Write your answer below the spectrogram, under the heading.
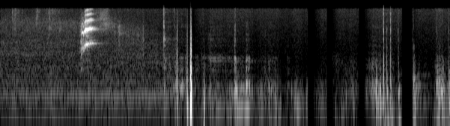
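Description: A pet lory gives one short, shrill, wavering call about a second in. Then comes a run of sharp clicks and knocks, the loudest about halfway through, from the wire cage and its perches and toys being knocked.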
